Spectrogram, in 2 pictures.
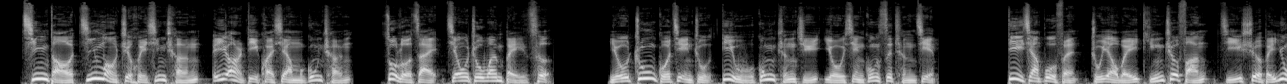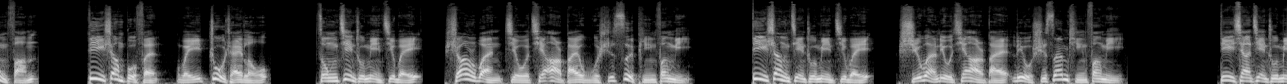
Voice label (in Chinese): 男 地块项目（正式）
